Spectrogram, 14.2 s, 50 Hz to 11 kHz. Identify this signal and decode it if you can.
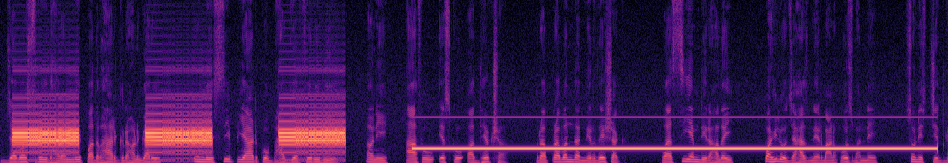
Emergency Alert System (SAME) tones (header bursts, then the 1050 Hz attention tone), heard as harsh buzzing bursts, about 520.83 baud, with speech in Nepali.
